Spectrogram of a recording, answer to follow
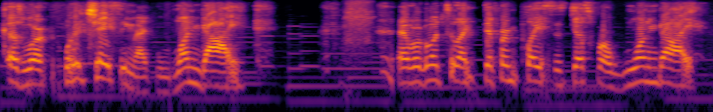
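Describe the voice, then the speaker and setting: A man chats as a tabletop player, often halting and restarting. His audio sounds dull and muffled. Guitar music plays softly behind. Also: fairly high pitch. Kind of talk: casual tabletop chat.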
